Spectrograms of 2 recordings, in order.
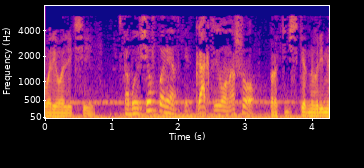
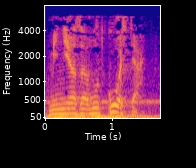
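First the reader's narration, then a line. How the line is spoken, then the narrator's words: Through gritted teeth. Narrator (Russian): процедил силовик Леша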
